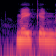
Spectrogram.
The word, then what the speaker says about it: Macon: The guy, Trent Ford, who plays Macon Bits. – And it is spelled bacon, but just with an M. – Wait, sorry. It's M-A-C-O-N. – It's M-A-C-O-N.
